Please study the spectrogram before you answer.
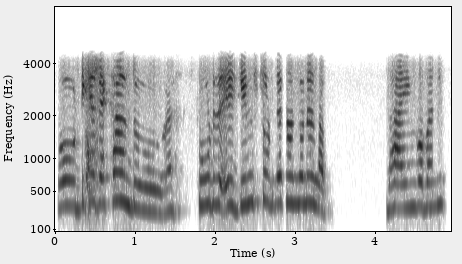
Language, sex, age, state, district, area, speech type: Odia, female, 18-30, Odisha, Mayurbhanj, rural, conversation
